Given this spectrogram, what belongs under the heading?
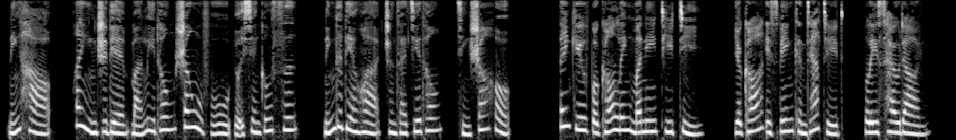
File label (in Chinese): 女声 中英 彩铃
